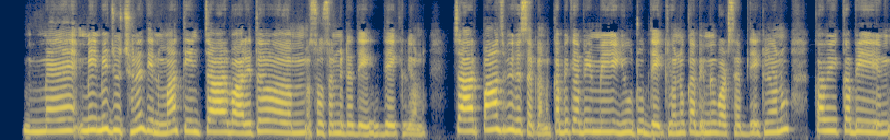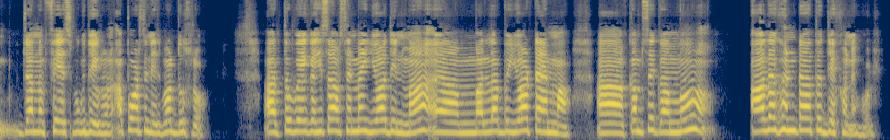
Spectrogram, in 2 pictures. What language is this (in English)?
Garhwali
